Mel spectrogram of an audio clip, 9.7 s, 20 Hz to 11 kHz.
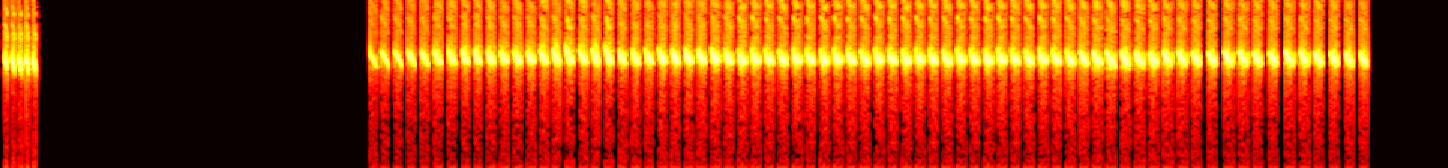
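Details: A European greenfinch (Chloris chloris) sings in Spain in 2013: after a brief opening note, a long, fast, even trill of metallic notes at a steady high pitch, held for about seven seconds.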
